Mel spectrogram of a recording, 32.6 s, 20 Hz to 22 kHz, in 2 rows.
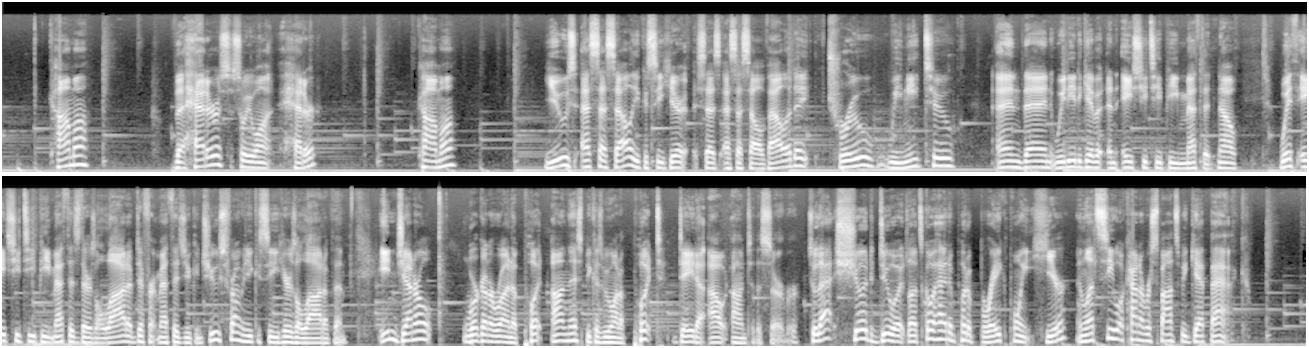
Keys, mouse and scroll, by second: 0.0 Right, 0.4 typing, 2.7-5.4 typing, 4.5 Tab, 9.9-11.8 typing, 18.6-19.3 Down, 19.7 Down, 20.2 Down, 21.0 Up, 21.4 Down, 21.7 Return, 26.3 scroll, 29.0 click, 31.9 click.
